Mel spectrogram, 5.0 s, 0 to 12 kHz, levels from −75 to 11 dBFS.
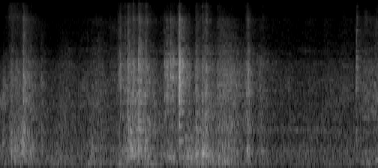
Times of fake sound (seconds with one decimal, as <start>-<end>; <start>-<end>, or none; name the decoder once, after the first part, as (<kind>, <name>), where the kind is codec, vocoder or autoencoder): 0.0-1.5 (vocoder, BigVGAN v2); 2.7-4.1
